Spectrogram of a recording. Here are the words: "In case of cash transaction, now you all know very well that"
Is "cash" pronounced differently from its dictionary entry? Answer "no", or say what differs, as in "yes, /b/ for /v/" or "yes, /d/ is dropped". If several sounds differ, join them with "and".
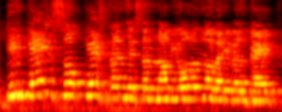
yes, /s/ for /ʃ/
